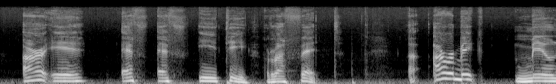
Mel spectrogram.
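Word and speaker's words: Raffet: is used most often for males then there's rafet r-a-f-f-e-t rafet Arabic male name commonly heard in Egypt meaning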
